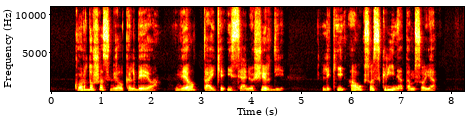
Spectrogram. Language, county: Lithuanian, Vilnius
